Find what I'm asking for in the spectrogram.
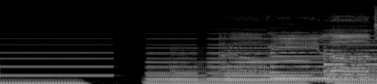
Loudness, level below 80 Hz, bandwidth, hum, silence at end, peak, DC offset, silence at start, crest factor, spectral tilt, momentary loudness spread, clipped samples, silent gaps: -30 LUFS; -38 dBFS; 16 kHz; none; 0 s; -14 dBFS; under 0.1%; 0 s; 16 dB; -6 dB/octave; 15 LU; under 0.1%; none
